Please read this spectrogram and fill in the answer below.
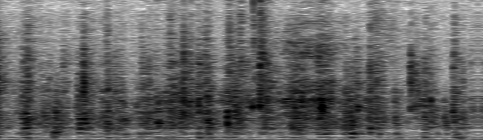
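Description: Handling noise: a steady run of small clicks and rattles, as of objects being moved about on a kitchen counter.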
